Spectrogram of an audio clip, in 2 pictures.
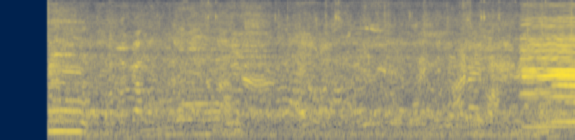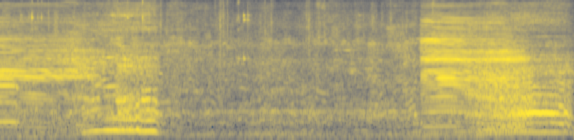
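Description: Dairy cows, Jersey and HF crossbreeds, mooing at the Karimangalam cattle market, with several drawn-out calls over steady crowd chatter and market noise, louder bellows near the middle and end.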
